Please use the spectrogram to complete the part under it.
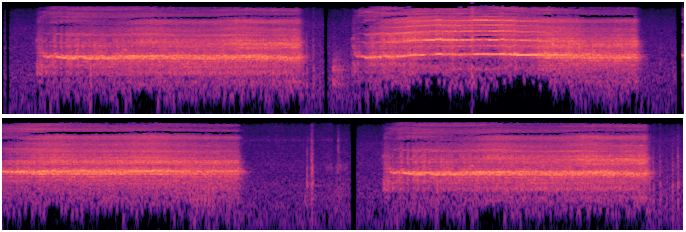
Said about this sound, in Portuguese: Você já ouviu a Carrasga Mortalha? Porque é pavorosamente, eu achava que... Não é o tipo de coisa que você queira ouvir na mata. Não é uma coisa que você queira ouvir nem dentro de casa, porque coloca para os ouvintes ouvirem o som da Rasga Mortalha.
